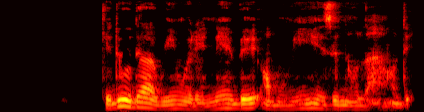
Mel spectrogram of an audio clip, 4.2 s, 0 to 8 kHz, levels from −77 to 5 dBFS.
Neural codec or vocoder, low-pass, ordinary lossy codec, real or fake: none; none; none; real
